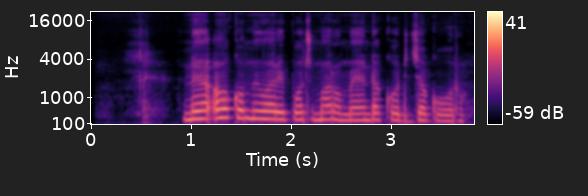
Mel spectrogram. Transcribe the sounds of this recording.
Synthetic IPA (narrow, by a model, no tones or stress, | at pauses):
nɛʔɔkɔmɪwaɾɪpotmaɾɔmɛndakodd͡ʒaɡoɾɔ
